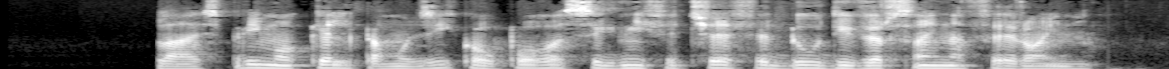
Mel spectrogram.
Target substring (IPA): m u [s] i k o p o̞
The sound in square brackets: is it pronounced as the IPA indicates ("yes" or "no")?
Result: no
